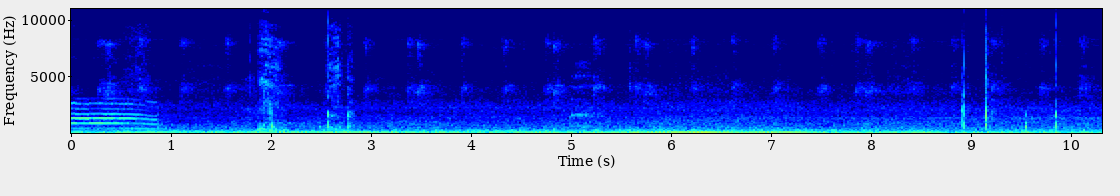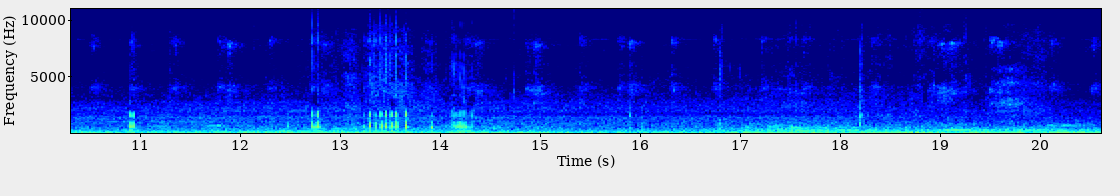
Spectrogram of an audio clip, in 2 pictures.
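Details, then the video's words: Pet cat meowing and yawning at the same time: a drawn-out, wavering meow opens the recording, then fainter sounds over a steady low hum, with a few clicks and rustles. "Funny Cat 🐱 meowing and yawning same time"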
